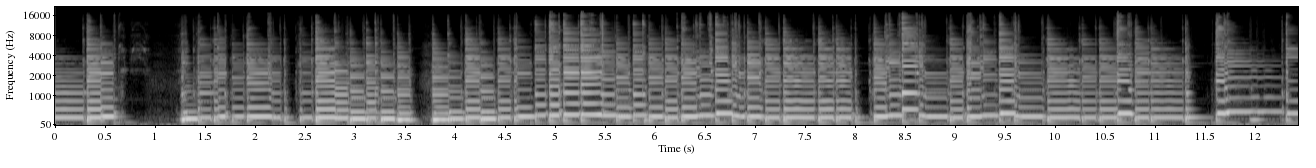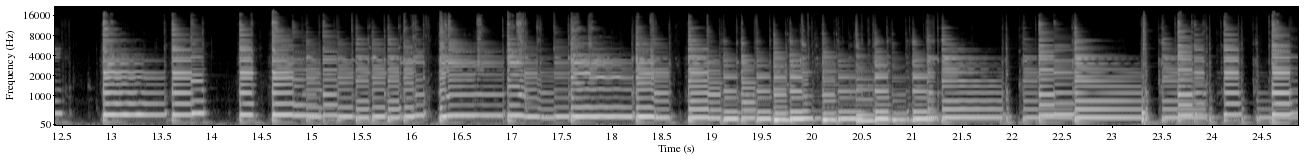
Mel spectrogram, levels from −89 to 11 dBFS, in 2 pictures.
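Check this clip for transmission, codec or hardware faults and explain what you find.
The music comes through with no transmission, codec or hardware faults to report.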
